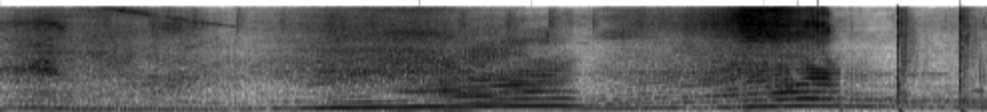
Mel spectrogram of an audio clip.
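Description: Car engine accelerating hard, its pitch climbing, dropping about four seconds in as at a gear change, then climbing again. Two sharp cracks come near the end.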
